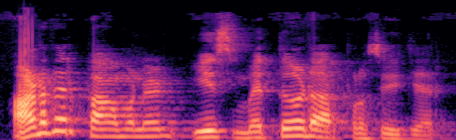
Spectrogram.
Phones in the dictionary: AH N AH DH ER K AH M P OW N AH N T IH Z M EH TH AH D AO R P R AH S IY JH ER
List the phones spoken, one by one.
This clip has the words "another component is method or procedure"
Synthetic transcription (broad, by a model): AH N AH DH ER K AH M OW N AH N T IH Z M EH T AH D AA R P R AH S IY JH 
